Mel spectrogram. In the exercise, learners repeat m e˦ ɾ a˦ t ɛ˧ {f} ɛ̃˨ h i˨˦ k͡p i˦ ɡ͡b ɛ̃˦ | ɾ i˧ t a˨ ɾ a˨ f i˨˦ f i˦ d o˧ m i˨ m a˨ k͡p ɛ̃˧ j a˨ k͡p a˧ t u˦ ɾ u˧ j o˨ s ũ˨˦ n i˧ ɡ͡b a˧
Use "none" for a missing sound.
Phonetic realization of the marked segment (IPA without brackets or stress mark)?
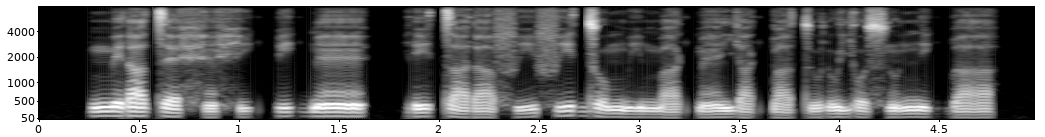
h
